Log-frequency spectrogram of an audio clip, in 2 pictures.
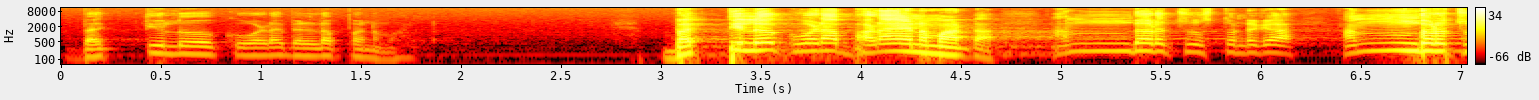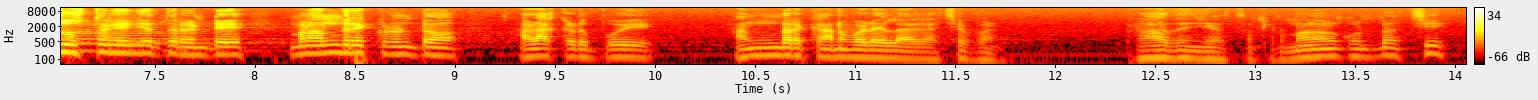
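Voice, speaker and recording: A male preacher with a notably high voice delivers a lively sermon. He throws out rhetorical questions and slips into quick impressions of people in his congregation. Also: a little hiss or hum. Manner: animated, rhetorical questions, mimics churchgoers.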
